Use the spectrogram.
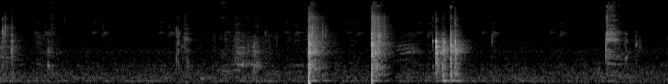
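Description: A few sharp, bright clinks ring out one after another, like ice cubes dropping into glasses, close and fairly loud with quiet pauses between.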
